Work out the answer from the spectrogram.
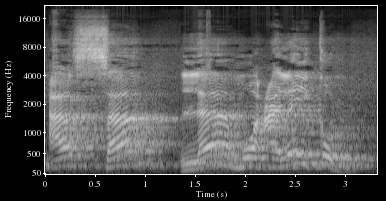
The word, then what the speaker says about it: Assalamualaikum: salam itu merujuk kepada tulisan alif lam SIM Assalamualaikum maka mesti diucapkan lengkap diri dia kalau syadah itu termasuk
